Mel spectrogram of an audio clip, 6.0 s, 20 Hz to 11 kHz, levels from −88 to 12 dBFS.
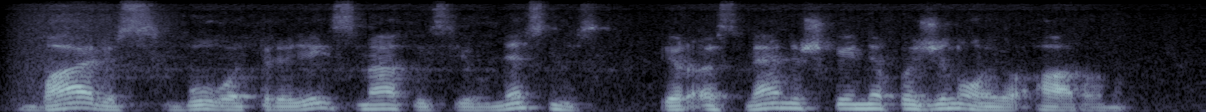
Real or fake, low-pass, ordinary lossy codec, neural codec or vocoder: real; 9.9 kHz; Opus, 16 kbps; none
